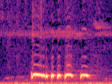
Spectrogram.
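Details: Local zebra dove in the wild forest, birds calling in turn: one short phrase of six mellow, ringing notes in quick even rhythm, last note slightly apart, over a low background rumble.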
